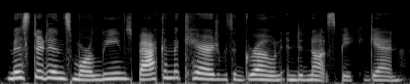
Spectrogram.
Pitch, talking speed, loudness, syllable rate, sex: 235 Hz, 220 wpm, -20 LUFS, 5.5 syllables/s, female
